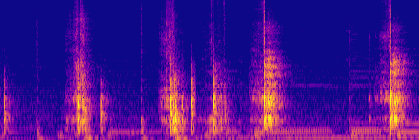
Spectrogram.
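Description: A knife slicing through beets on a wooden cutting board: about six uneven strokes, each a sharp knock of the blade reaching the board.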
